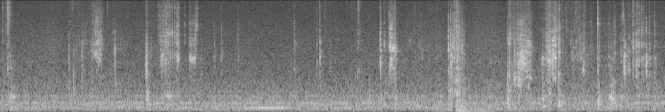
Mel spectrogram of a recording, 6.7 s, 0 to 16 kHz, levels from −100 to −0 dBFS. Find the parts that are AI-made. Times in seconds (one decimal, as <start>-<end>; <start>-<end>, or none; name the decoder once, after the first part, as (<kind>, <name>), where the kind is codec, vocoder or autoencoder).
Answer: none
